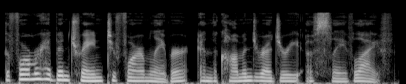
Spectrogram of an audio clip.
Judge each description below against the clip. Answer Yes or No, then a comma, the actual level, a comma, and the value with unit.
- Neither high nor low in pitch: Yes, medium, 165 Hz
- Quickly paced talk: Yes, fast, 220 wpm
